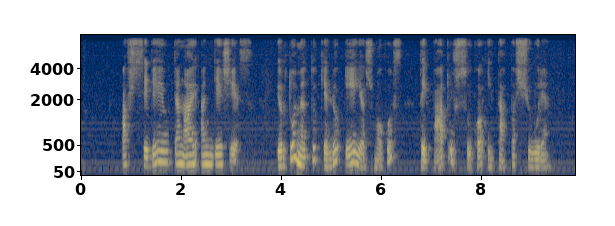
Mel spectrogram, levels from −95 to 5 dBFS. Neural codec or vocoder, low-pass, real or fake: none; 7.2 kHz; real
